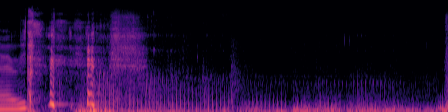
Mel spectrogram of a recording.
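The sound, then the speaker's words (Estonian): Someone blows and rumbles right into a microphone, imitating a cat's purr: a steady low fluttering that runs for several seconds after a few brief vocal noises at the start. “ma hakkasin mikrisse puhuma, see ei, ei, nii ei lähe.”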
